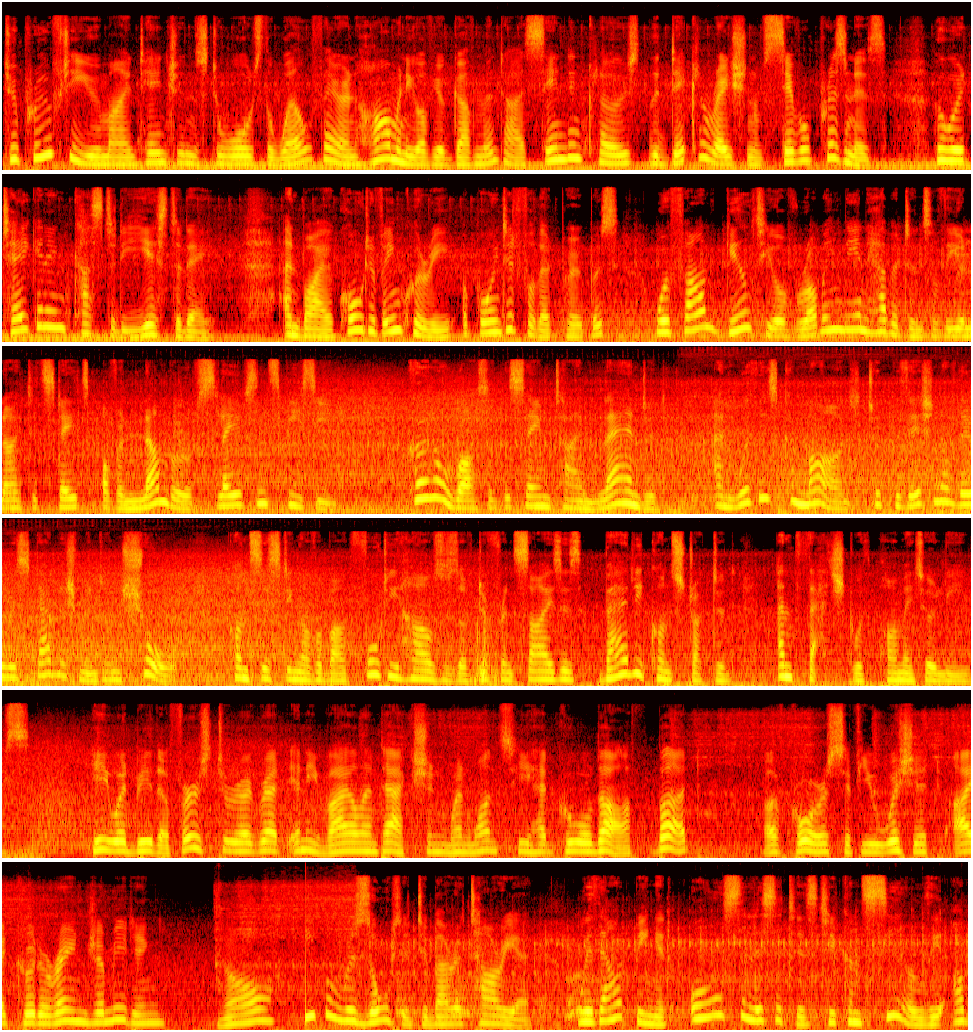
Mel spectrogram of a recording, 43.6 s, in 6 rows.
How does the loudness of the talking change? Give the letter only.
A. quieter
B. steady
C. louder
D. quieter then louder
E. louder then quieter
B.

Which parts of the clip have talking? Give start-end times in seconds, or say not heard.
0.0-43.5.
